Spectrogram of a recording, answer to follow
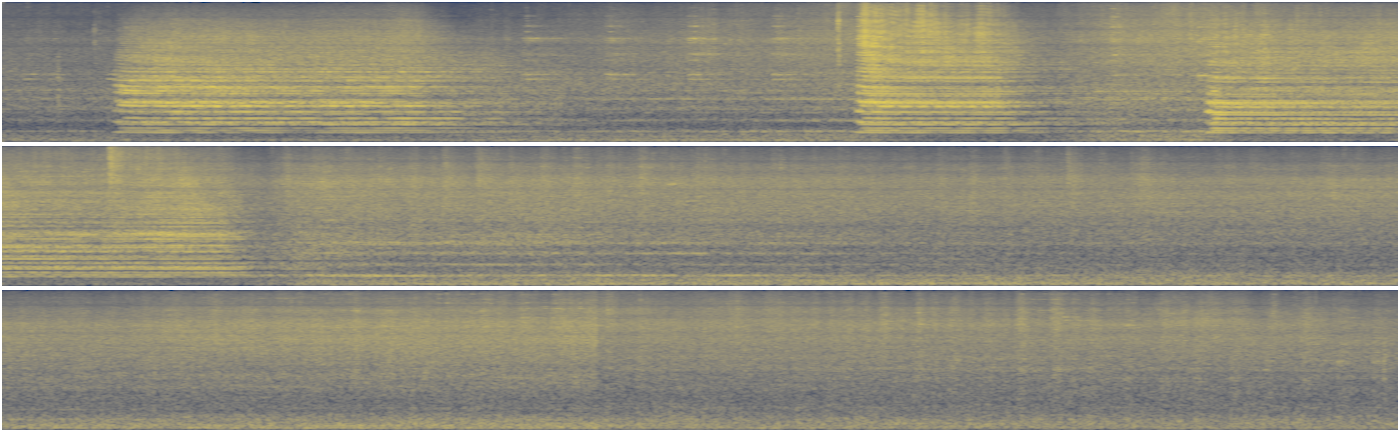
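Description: CSX freight locomotive's air horn sounding three chords at a grade crossing: long, short, then long. After the horn stops, the freight train's diesel locomotive and cars rumble steadily past.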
